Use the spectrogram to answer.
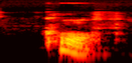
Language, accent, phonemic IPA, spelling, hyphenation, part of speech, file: English, Southern England, /kɔːf/, corf, corf, noun, LL-Q1860 (eng)-corf.wav
- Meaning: 1. A large basket, especially as used for coal 2. A container (basket, wooden box with holes etc.) used to store live fish underwater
